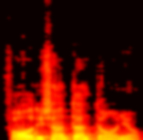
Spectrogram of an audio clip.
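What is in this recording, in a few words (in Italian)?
"foo di sant antonio", vocabolario dialettale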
